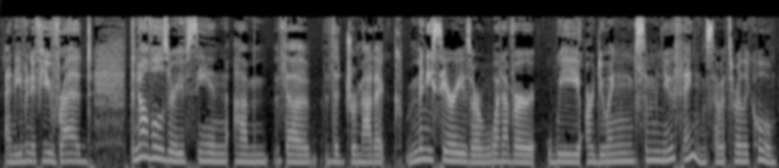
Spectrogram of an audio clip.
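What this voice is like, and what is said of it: Slight American accent. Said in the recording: “do I detect a slight accent? ... Oh, yes, for sure. That's very sweet that you said slight. Yeah, it doesn't go away. Yeah, I originally am from the States”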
